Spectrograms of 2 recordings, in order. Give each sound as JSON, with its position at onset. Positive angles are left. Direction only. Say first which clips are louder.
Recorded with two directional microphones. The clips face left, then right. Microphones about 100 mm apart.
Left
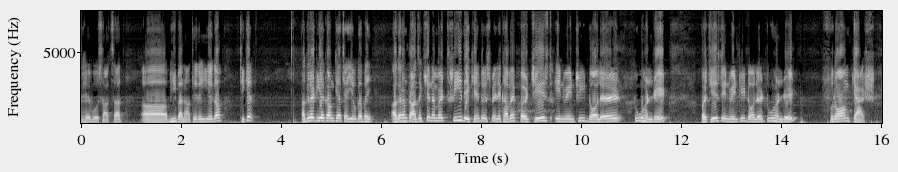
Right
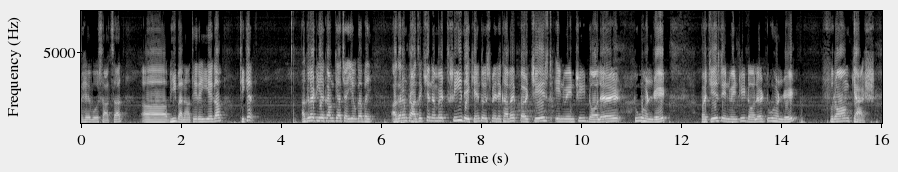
{"t": 0.0, "sound": "speech", "louder": "left 4 dB", "side_deg": 20}
{"t": 0.3, "sound": "speech", "louder": "left 5 dB", "side_deg": 35}
{"t": 3.2, "sound": "speech", "louder": "left 7 dB", "side_deg": 40}
{"t": 4.2, "sound": "speech", "louder": "left 8 dB", "side_deg": 60}
{"t": 5.5, "sound": "speech", "louder": "left 8 dB", "side_deg": 25}
{"t": 6.4, "sound": "speech", "louder": "left 7 dB", "side_deg": 50}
